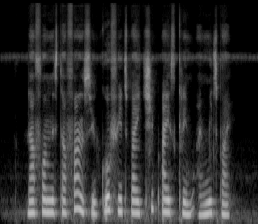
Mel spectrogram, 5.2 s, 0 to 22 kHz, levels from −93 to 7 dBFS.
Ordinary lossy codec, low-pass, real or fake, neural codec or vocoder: none; none; fake; autoencoder, 48 kHz, 128 numbers a frame, DAC-VAE, trained on Japanese speech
